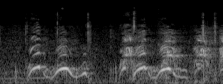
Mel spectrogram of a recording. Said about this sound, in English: And then, of course, I have yapping dogs.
